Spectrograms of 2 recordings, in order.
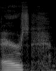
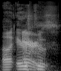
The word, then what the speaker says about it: heirs: you actually have errors there's just the right way to say that hair is heirs heirs there's the three heirs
